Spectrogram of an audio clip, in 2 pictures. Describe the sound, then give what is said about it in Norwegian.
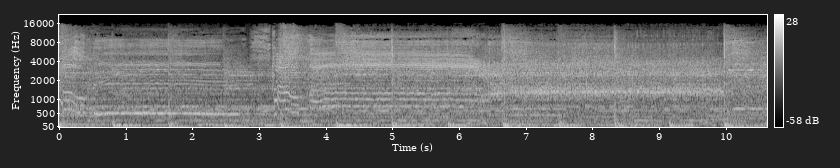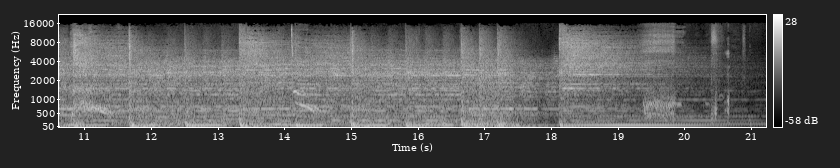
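A rock singer lets out a long, sustained scream over a loud, dense full-band mix, the howl held for several seconds before the music winds down at the end. “Det, er altså, det skriket på slutten her.”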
